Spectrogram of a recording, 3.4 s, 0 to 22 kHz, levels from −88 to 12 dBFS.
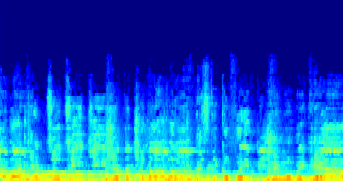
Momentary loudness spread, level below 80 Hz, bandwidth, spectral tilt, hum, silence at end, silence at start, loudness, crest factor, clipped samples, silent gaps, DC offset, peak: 3 LU; -34 dBFS; 12.5 kHz; -6 dB/octave; none; 0 s; 0 s; -22 LUFS; 14 dB; under 0.1%; none; under 0.1%; -6 dBFS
